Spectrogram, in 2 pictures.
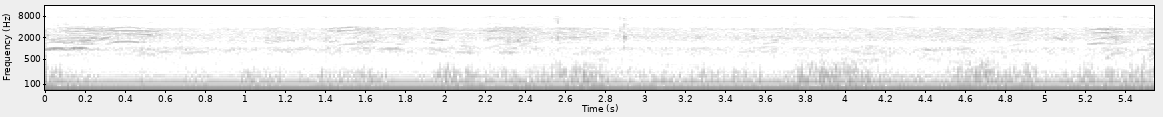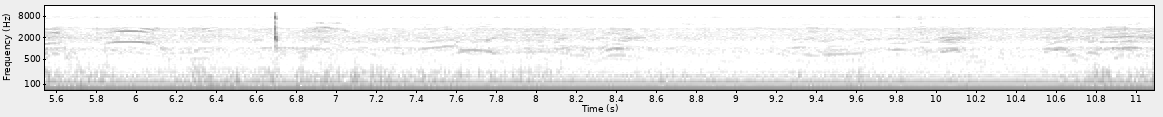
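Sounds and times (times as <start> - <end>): low rumble of outdoor noise: 0.0 - 11.0.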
